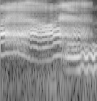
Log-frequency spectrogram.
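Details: Strong, loud, high-pitched newborn cry with wavering pitch from a baby girl just after hospital birth; a vigorous normal cry.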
